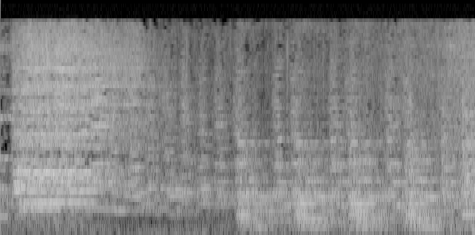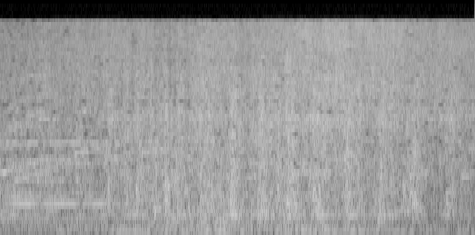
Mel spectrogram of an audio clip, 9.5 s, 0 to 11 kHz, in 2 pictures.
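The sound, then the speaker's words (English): A passenger train pulls into a station with a loud, continuous rumble, clatter and hissing that thicken into dense clicking wheel noise. “She's pulling in right on time, 7:15. Will Miss Morgan be in a first or second class carriage?”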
